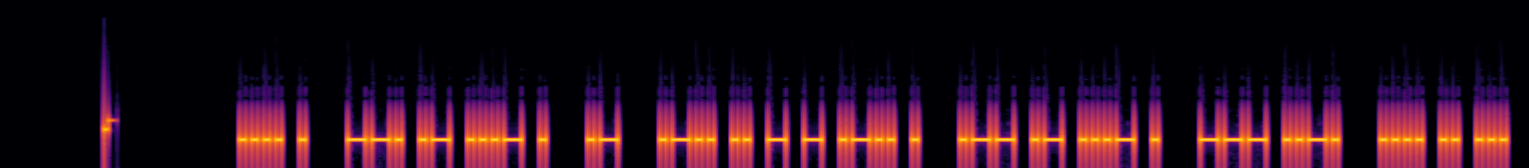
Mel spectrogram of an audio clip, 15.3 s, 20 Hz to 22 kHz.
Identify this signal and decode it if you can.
Morse code, heard as a keyed tone, about 20 wpm, 700 Hz. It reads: HE GAVE A LITTLE WAVE OF HIS
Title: Sentences from Top 1400 Words 20wpm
